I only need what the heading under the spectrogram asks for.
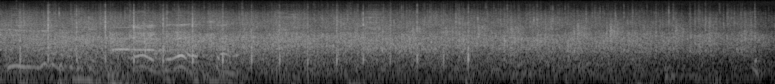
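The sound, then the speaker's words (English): Audience clapping along to a gospel song at a live show, a dense, steady wash of applause that holds at an even loudness throughout, with a voice heard briefly near the start. “We like that when you clap along and sing along.”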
